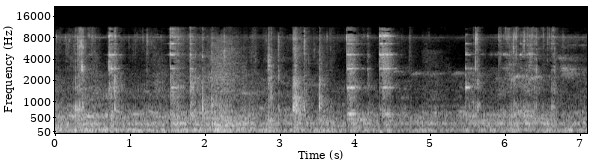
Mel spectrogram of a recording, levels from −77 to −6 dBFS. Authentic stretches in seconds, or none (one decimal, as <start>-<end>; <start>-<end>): 1.7-5.8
